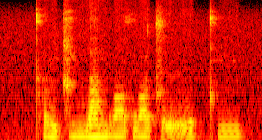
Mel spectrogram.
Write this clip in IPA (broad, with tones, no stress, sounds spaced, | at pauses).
kʰ ɤ˥˩ ŋ t͡ɕ y˥ n̪ w ä˥ m w ɔ˥ x w ɔ˥ t͡s ɹ̩˨˩˦ | t̪ʰ y˥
